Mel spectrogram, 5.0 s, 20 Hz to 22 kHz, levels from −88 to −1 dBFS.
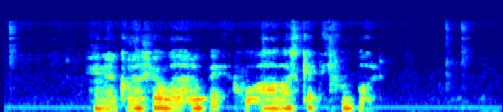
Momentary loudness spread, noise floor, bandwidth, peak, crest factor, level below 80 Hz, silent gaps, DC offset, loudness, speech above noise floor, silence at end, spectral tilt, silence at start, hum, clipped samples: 10 LU; -62 dBFS; 11 kHz; -12 dBFS; 18 dB; -60 dBFS; none; under 0.1%; -28 LUFS; 36 dB; 1.3 s; -7.5 dB/octave; 0.9 s; none; under 0.1%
